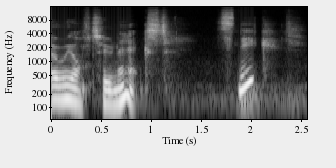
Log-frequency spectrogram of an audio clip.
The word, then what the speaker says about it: Sneek: Sneek. It is sneak. And I think that's how you say it. It's a S N E E K.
